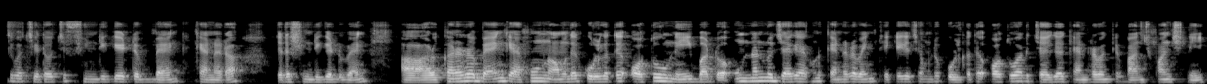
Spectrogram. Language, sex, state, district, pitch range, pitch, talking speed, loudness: Bengali, male, West Bengal, Kolkata, 115-135 Hz, 120 Hz, 195 wpm, -18 LUFS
